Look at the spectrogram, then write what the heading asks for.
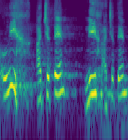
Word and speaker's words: light: La palabra luz se escribe lig, H-T, ¿ya? Y suena light, como si hubiera una A.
